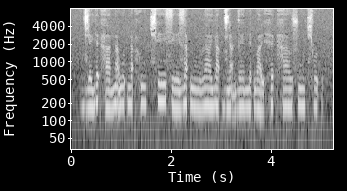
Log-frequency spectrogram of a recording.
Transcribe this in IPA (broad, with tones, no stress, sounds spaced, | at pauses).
d͡ʑ ɛ˨ j ɛ˦ ʔ h ä˨ ŋ ã˦˨ w ʊ˦ ʔ ŋ ä˦ ʔ h u˦ t͡ɕʰ e˦ s e˨ z ä˦ ʔ w u˨ l ä˦ j ä˦ ʔ d͡ʑ ã˦˨ ɡ ɛ˦ n ɛ˦ ʔ w a̰˦˨ ɪ̯ h ɛ˦ ʔ h a˦ ʊ̯ sʰ ũ˦ t͡ɕʰ ʊ˦ ʔ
